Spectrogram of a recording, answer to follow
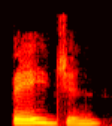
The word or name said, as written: bajan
